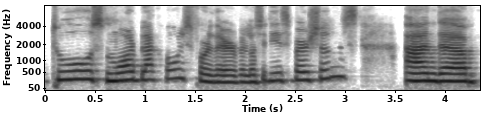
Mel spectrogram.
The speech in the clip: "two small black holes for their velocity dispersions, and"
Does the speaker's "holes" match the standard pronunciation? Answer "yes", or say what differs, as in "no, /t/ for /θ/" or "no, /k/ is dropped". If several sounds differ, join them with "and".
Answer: no, /s/ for /z/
